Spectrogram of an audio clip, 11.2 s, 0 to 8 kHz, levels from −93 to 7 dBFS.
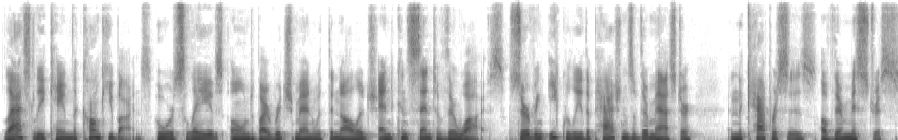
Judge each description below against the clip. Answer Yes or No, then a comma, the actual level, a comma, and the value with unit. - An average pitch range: No, wide, 6.2 semitones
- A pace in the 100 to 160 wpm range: No, average, 170 wpm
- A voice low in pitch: Yes, low, 130 Hz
